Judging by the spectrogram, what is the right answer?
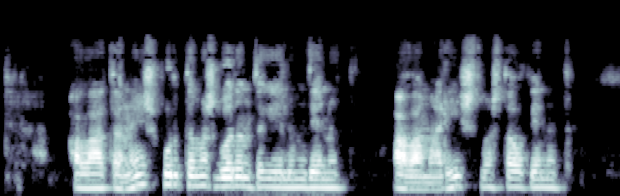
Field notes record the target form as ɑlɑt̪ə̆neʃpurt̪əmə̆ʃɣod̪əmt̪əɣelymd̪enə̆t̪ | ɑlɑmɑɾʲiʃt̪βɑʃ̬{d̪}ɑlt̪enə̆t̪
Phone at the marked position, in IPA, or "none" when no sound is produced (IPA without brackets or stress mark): t̪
